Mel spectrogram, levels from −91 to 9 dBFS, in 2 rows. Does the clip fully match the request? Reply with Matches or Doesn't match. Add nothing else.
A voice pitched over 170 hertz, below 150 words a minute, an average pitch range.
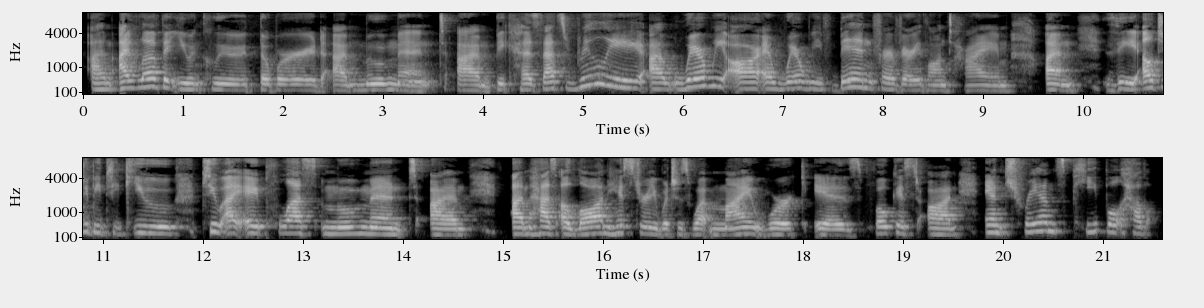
Matches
